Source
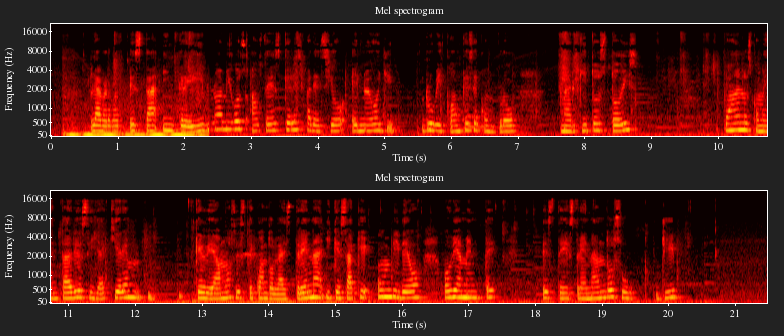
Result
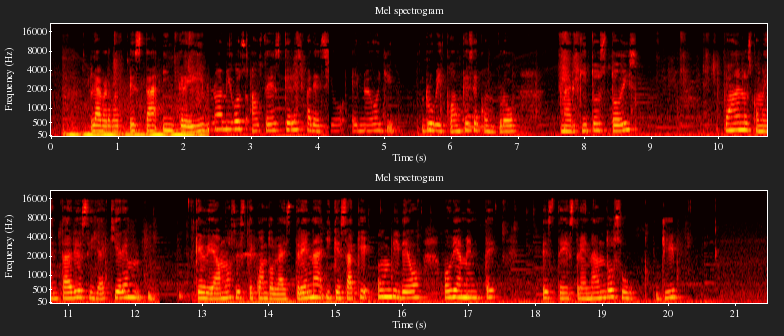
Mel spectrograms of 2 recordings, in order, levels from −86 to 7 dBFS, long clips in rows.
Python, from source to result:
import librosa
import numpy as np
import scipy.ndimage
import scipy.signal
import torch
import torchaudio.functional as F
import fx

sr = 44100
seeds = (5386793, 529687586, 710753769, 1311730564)

y = fx.highpass(x, sr, hz=fx.line((12.35, 510.0), (12.93, 180.0)), slope=12, at=(12.35, 12.93), fade=0.02)
y = fx.edit(y, sr, fx.fade_in_from(start_s=4.16, length_s=1.45, floor_db=-20.0), tone=tone)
